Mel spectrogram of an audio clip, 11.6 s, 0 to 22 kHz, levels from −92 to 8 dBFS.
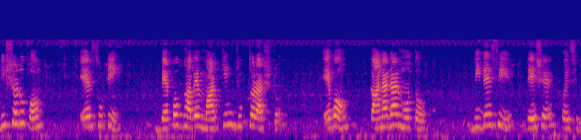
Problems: constant background noise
